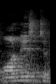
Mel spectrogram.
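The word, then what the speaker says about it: honest: এ হি is dash অনেস্ট ম্যান এইচ থাকা সত্ত্বেও এইচ এর মতো উচ্চারণ না হয়ে ভয়েলের মতো উচ্চারণ হয়েছে এই কারণে এখানে তোমার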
